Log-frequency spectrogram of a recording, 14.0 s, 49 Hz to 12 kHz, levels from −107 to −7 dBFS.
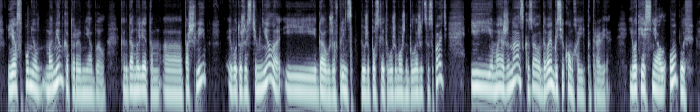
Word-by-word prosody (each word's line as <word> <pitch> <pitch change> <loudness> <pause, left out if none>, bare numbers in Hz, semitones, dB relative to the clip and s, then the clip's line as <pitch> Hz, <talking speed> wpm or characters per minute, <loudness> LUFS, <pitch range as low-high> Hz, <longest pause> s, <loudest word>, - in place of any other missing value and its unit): И 150 - 0
я 165 +1 +7
вспомнил 170 -2 +1
момент, 180 +8 +3
который 135 -5 -1
у - - -3
меня 125 0 -3
был, 115 -1 -9 0.3
когда 145 +1 -1
мы 145 0 +2
летом, 125 -4 -1
а, 125 -2 -3
пошли, 180 - -1 0.5
и - - -5
вот 140 0 +1
уже 135 -1 +1
стемнело, 180 - +2
и 140 -6 -1
да, 130 +1 +3
уже, 120 0 -1
в 115 - -15
принципе, 145 -4 -1
уже 130 -1 +1
после 130 +1 -1
этого 125 0 -5
уже 125 +1 -2
можно 125 -1 -2
было 120 +1 -2
ложиться 130 +1 -4
спать, 215 - -4 0.5
и 165 -3 +3
моя 155 +1 +3
жена 195 - +2
сказала: 150 -5 -2
"Давай 180 +9 +4
босиком 155 -3 0
ходить 120 0 -7
по - - -15
траве". 115 0 -9 0.4
И 155 - -2
вот 150 +2 +4
я 160 - +4
снял 135 -3 +1
обувь 205 - +2
140 Hz, 190 wpm, -23 LUFS, 125-165 Hz, 0.5 s, я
